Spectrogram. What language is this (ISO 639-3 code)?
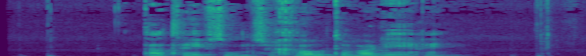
nld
